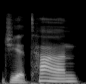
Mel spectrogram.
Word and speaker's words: Jia Tan: A GitHub account named Giat75, pronounced Giatan, is created.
